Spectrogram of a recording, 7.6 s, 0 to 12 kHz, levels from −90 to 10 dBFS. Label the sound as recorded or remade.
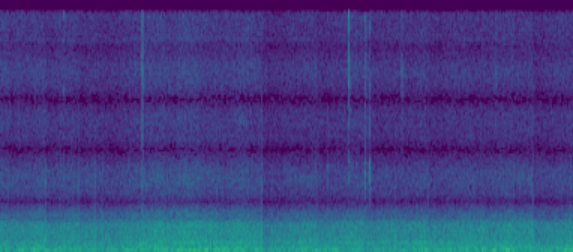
recorded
